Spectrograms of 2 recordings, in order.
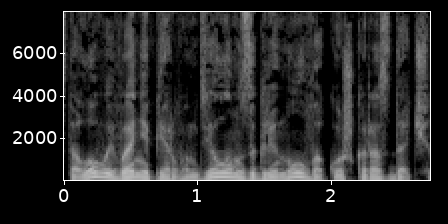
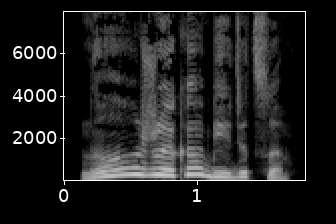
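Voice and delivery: higher, louder, slow and wry; wry grimace; 13 semitones higher, 6 dB louder than usual. A narrator's reading. Boy grimaces about his offended friend, higher and wry. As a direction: pull a sour face through the words. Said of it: "скривился Лёня".

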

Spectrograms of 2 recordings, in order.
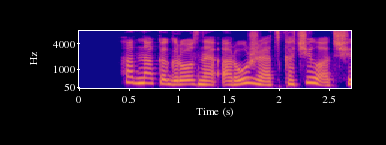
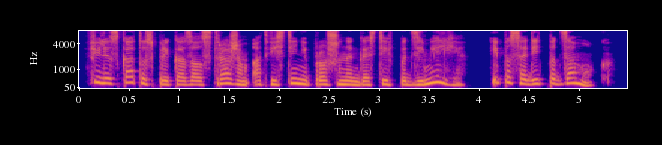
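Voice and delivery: ordinary delivery, nothing marked

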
